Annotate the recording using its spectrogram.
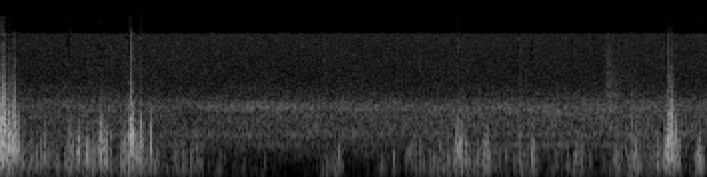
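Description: Wind buffeting the camera's microphone in irregular gusts, strongest in the first second and again around the third second.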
